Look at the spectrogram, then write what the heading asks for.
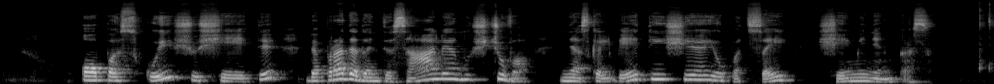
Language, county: Lithuanian, Klaipėda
